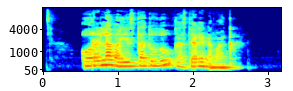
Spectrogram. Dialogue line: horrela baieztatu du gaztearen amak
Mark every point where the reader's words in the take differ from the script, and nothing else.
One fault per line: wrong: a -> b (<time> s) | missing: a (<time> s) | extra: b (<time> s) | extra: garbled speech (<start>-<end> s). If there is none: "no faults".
no faults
